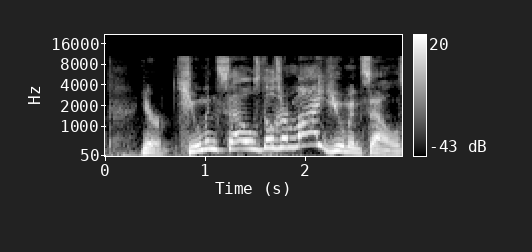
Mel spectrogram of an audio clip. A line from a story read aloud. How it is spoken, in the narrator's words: I cried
